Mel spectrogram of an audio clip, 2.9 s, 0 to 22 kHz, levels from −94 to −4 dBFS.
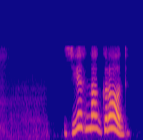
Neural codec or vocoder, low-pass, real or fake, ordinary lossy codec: codec, 24 kHz, 0.5 kbps, DualCodec; 5.4 kHz; fake; Opus, 24 kbps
